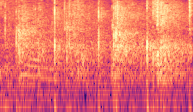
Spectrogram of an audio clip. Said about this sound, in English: Oh, come on, if you're going to clap, you can do a whole lot better than that.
